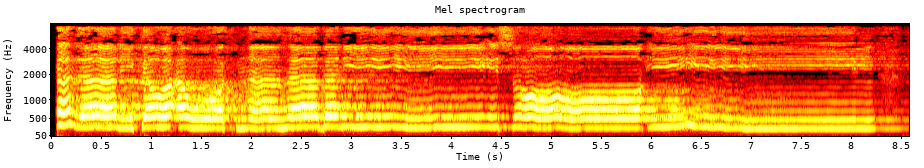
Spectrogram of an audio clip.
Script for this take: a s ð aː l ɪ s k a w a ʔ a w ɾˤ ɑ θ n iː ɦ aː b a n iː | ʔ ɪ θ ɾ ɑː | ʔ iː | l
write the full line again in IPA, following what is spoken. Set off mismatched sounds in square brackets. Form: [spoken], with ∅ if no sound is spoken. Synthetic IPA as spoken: a [∅] ð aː l ɪ [∅] k a w a ʔ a w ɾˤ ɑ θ n [aː] ɦ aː b a n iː | ʔ ɪ [s] ɾ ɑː | ʔ iː | l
